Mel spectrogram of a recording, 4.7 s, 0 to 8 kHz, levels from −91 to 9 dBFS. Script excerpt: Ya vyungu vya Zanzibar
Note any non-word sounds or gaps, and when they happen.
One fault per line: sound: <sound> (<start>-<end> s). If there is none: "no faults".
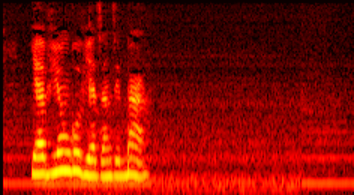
no faults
